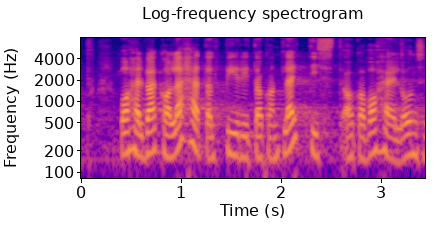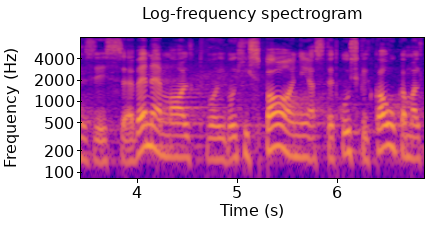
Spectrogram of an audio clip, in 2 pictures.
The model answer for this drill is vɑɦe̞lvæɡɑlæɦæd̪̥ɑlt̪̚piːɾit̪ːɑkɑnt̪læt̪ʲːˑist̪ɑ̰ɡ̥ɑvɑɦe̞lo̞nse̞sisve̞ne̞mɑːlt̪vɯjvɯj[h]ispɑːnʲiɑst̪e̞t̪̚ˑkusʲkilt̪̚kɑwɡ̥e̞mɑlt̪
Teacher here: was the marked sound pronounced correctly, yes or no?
yes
